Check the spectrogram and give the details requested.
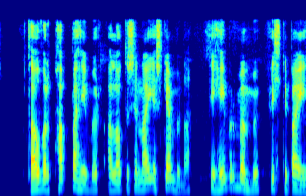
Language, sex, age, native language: Icelandic, male, 40-49, Icelandic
